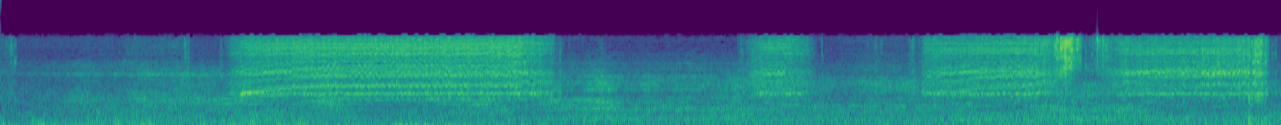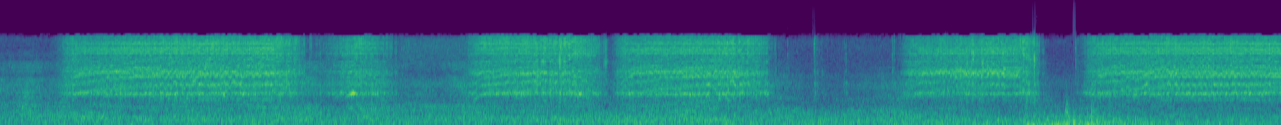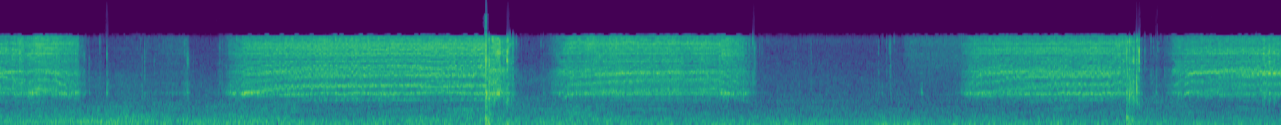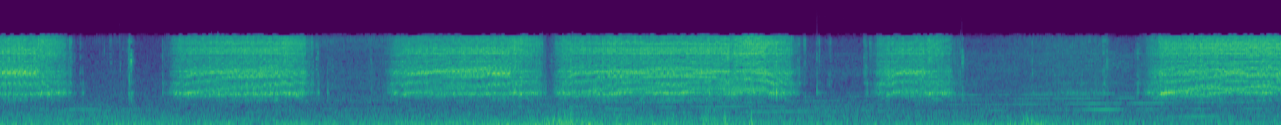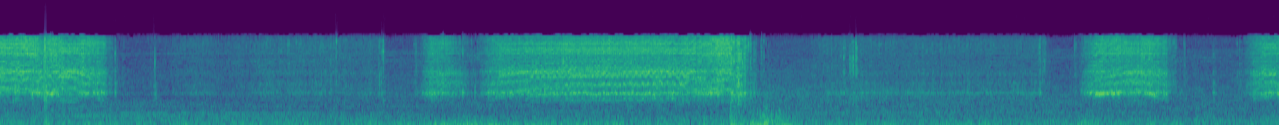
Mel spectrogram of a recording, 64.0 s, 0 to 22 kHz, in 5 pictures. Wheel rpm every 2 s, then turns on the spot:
10, 130, 90, 20, 60, 100, 90, 120, 50, 110, 40, 100, 150, 30, 150, 110, 70, 60, 110, 70, 60, 100, 140, 40, 30, 140, 20, 20, 140, 60, 20, 50.
4-8 22-24 38-44 46-48 52-54 58-60 62-64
